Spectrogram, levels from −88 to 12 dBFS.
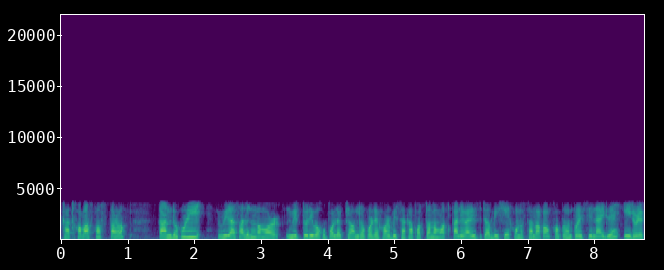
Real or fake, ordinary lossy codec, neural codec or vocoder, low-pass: fake; none; codec, 16 kHz, 4 kbps, FunCodec, trained on LibriTTS, 50 frames a second; 3.6 kHz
